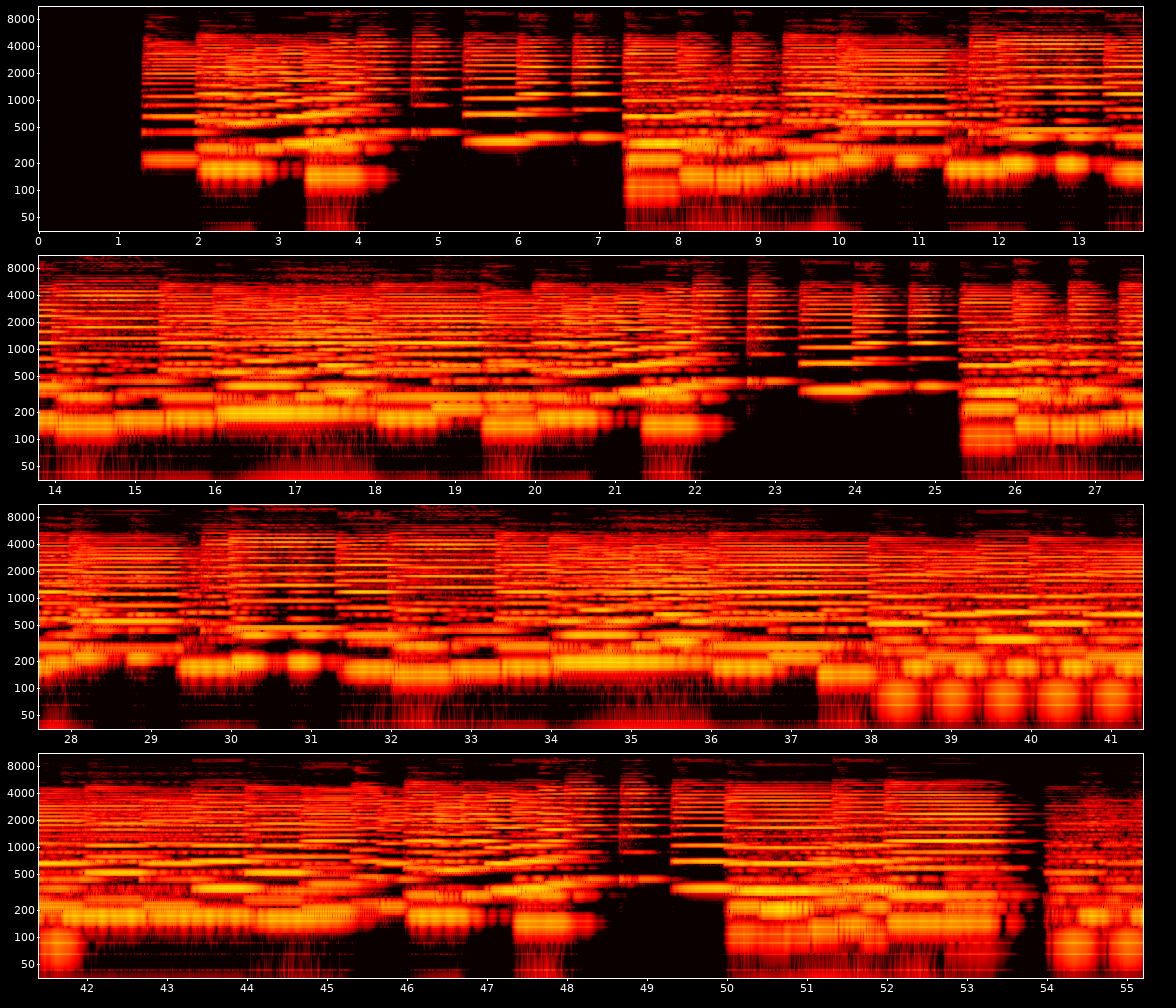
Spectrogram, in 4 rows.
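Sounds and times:
minor-key minuet: 0:01.3 - 0:55.1.

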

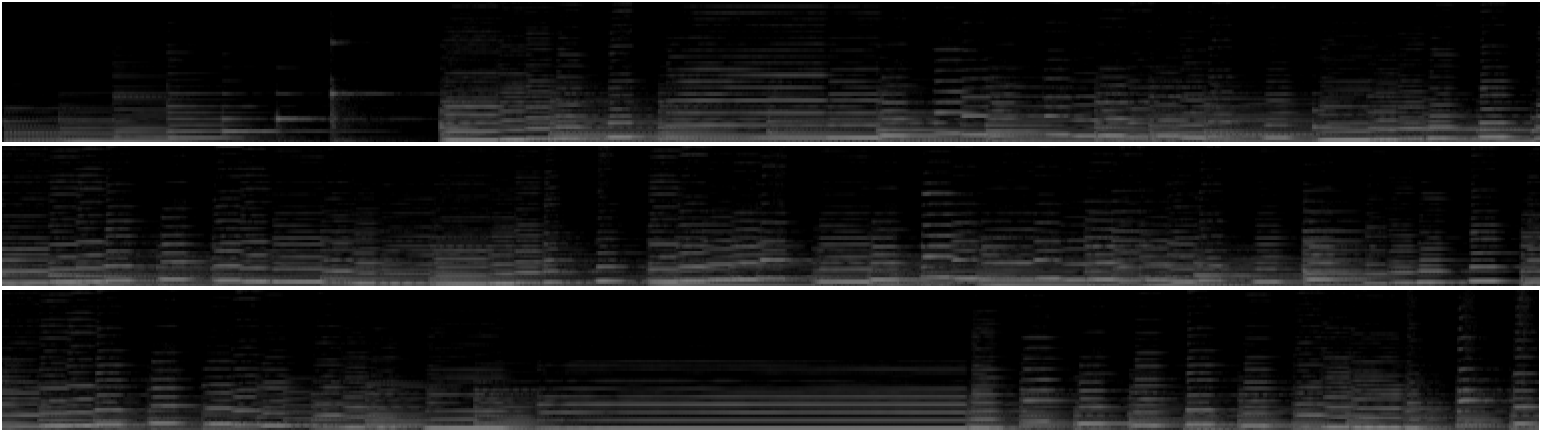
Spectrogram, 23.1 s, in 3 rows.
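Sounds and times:
clarinet: 0:02.2 - 0:23.0.

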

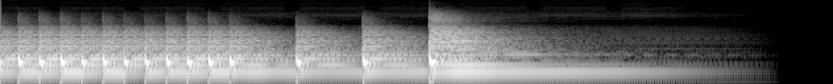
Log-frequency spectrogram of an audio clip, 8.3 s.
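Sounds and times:
small timpani duo: 0:00.0 - 0:05.6.

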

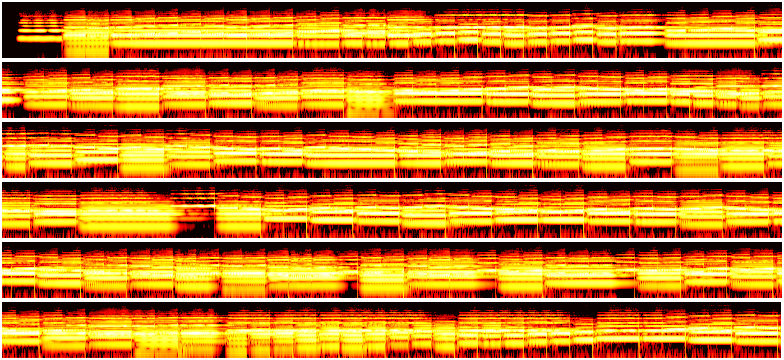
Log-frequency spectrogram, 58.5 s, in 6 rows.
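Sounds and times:
baroque dance piece: 0:00.2 - 0:58.4.

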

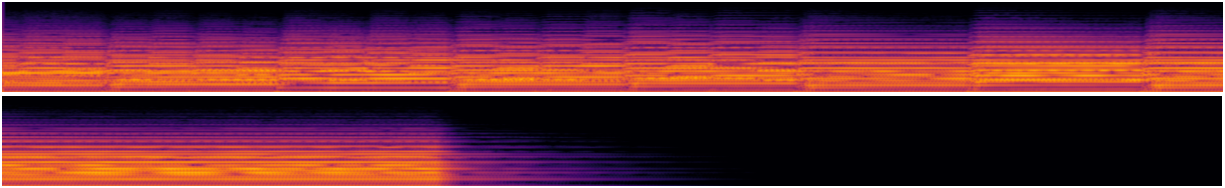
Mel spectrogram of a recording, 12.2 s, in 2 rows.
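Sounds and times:
trombone quartet playing: 0:00.0 - 0:08.6.

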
